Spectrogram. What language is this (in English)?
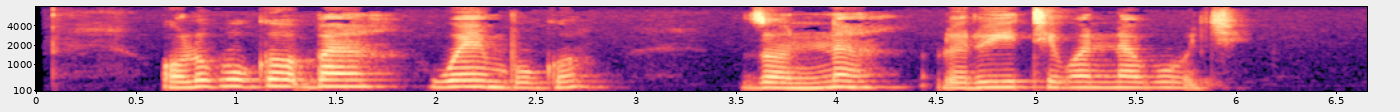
Ganda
